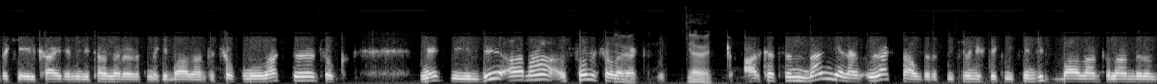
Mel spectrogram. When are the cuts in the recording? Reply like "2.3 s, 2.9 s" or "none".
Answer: 6.7 s, 10.5 s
